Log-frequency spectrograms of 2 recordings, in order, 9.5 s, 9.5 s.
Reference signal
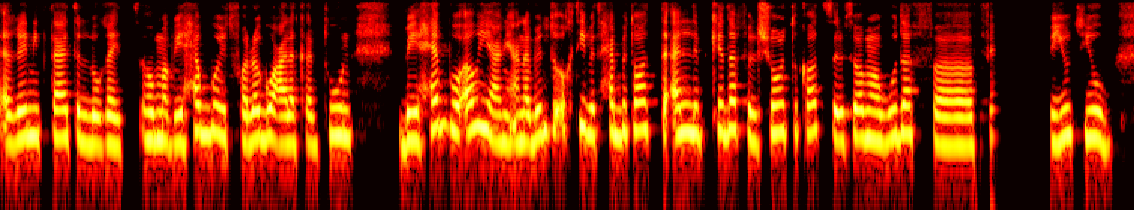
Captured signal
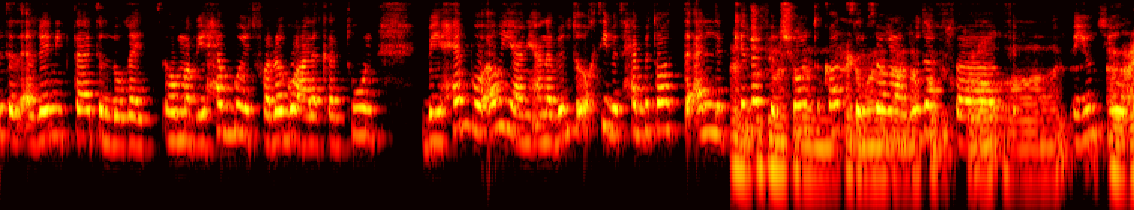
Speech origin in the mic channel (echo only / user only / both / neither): both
